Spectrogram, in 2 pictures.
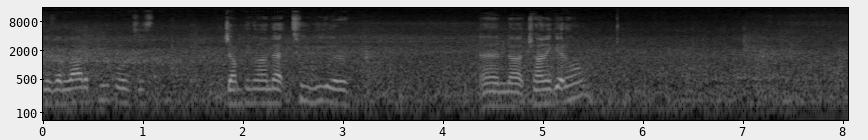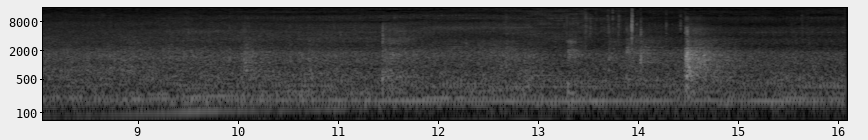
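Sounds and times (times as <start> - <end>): traffic engine hum: 0.0 - 16.0.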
